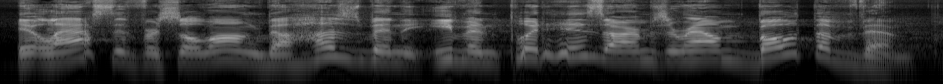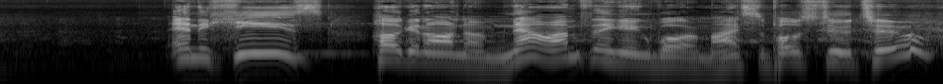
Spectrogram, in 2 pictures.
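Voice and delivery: high, loud, worked-up storytelling; comic bewilderment. Retold or imitated. Preacher recounting an awkward group hug, comically bewildered. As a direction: pitch it way up in mock helplessness.

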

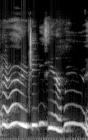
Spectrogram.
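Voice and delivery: put-on excited party girl. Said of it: "they're like".

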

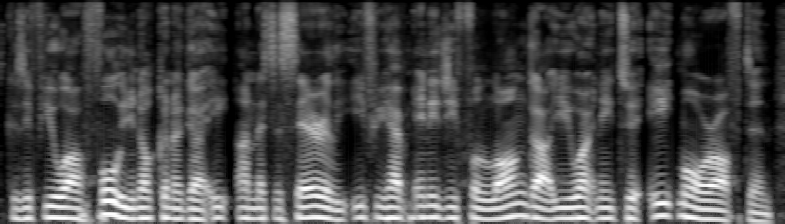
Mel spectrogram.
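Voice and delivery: ordinary talk, nothing marked

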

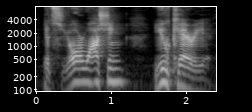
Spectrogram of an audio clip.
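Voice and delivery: loud, emphatic brush-off; rude refusal. A narrator's reading. Mister Mean refusing the washerwoman, loud and rude. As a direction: refuse loudly, hitting the words hard.

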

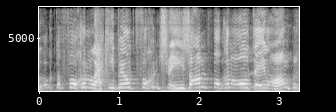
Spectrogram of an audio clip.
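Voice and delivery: loud, high-pitched broad Scouse; Scouse accent. Retold or imitated. Showing off a Christmas video, loud Scouse accent. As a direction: rant in hammed-up Scouse. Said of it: "Scouse where I".

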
